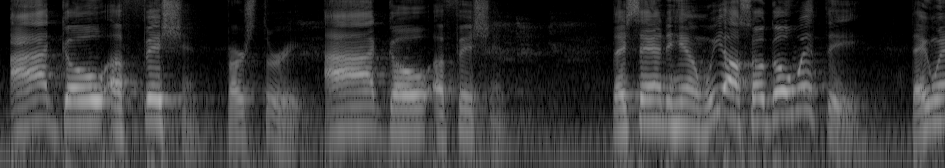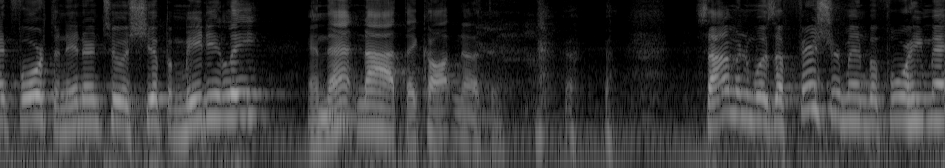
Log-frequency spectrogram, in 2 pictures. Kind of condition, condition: setting, large echoing room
